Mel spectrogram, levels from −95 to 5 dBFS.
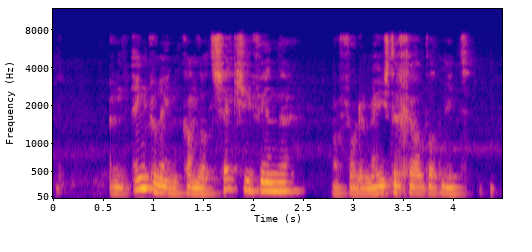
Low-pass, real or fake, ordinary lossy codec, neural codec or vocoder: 7.2 kHz; fake; Opus, 64 kbps; codec, 16 kHz, 8 kbps, FreqCodec, smaller model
